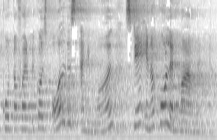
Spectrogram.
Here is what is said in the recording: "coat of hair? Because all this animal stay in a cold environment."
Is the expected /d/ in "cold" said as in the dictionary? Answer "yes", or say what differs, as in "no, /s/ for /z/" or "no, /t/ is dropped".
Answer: no, /d/ is dropped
